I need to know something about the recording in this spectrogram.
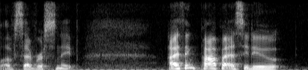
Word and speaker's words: Paapa Essiedu: Papa IDU okay so that's how you pronounce it Papa Ido has been cast as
